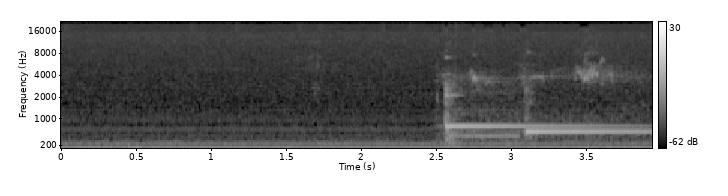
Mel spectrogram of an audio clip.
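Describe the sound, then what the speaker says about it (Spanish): A two-tone ding-dong doorbell rings once in Persona 4 Golden, a clear electronic chime rising out of a low steady background hum partway through. "Oyes que suena el timbre."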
